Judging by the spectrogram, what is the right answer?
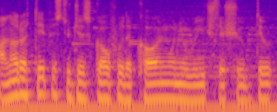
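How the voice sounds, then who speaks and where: Amid audible room echo and music in the background, a man with a fairly low pitch talks at a very fast pace. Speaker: gaming youtuber. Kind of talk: game level review. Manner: stuttering.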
